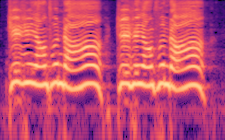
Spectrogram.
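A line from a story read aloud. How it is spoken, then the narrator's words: Children shouting. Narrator (Chinese): 一群半大的小屁孩子还跟在背后喊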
